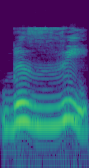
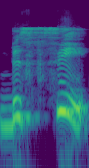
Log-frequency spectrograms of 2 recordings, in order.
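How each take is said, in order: First: The middle consonant is a z sound. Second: The middle consonant is an s sound. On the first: The speaker calls it right. "இசட் sound பிஸி அப்படிங்கிறது வரும்" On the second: The speaker calls it wrong. "எஸ் sound வராது"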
